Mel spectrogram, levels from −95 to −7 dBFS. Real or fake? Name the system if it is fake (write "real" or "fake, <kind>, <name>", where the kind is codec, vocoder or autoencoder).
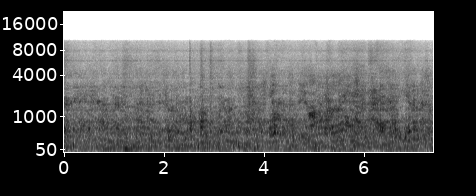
fake, codec, SNAC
